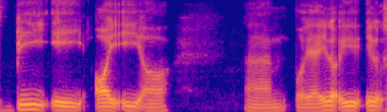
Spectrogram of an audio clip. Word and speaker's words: Beier: Beier Moretti. Yeah. Spelled like that.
